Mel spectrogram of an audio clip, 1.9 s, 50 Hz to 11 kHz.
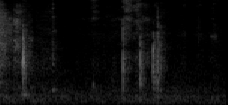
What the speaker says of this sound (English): I'm going to just trim out this A1 piece.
